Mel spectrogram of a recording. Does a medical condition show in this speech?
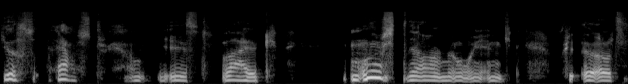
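Yes: generalized dystonia.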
